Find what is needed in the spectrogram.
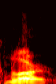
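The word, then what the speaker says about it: Millar: of spy is number three written by mark milar so if you don't know who mark milar is i'm sorry what's that yeah he's actually pronounced miller like the mirror okay then he just spelled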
